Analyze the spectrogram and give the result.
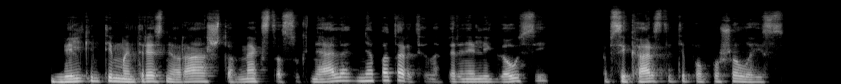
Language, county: Lithuanian, Vilnius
